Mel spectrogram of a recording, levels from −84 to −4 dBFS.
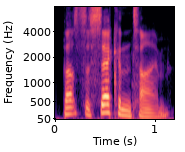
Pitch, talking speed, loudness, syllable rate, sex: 150 Hz, 200 wpm, -18 LUFS, 5.0 syllables/s, male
